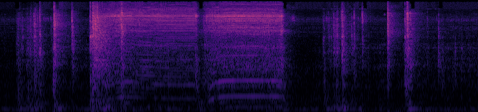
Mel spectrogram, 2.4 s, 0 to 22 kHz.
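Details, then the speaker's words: Philips P6 tape mechanism in a boxed car cassette radio, after the code was entered and the tape at first seemed not to respond: a few light clicks, then a brief rising motor whir as it draws the tape in and engages. Loads normally. "No way does it just work. You are kidding me. Oh my god. A Philips P6 that just works? Ben spent ages restoring his. It even changes sides."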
